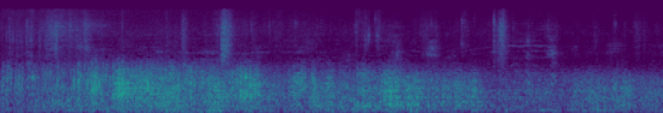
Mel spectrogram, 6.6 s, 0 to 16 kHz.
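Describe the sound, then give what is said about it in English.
A heavy thunderstorm sweeping in from the Persian Gulf rumbles continuously, deep rolling thunder layered with steady rain, loud throughout with no voices. “As a thunderstorm sweeps in from the Persian Gulf, the men show another room where more than 20 people will have to take shelter.”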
